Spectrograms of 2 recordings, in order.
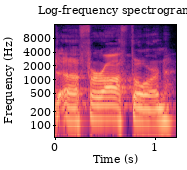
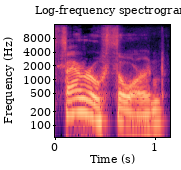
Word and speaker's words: Ferrothorn: really held it's not really natural to pronounce it that way. I cannot defend farthorn which they also throw out there. That's just wrong. No, it's it's it's Ferrothorn.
